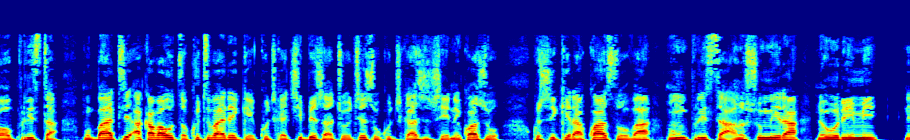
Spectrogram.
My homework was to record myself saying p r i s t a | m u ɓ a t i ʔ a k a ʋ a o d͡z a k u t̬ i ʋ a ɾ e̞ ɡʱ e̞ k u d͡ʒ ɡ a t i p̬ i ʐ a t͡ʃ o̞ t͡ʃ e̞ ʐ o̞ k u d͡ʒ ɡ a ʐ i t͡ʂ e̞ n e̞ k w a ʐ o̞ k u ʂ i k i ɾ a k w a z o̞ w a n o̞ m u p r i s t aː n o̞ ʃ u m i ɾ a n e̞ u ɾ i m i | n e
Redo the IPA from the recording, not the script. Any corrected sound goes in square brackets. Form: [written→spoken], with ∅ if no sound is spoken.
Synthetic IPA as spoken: p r i s t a | m u ɓ a t i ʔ a k a ʋ a [o→u] d͡z a k u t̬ i ʋ a ɾ e̞ ɡʱ e̞ k u d͡ʒ ɡ a [t→t͡ʃ] i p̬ i ʐ a t͡ʃ o̞ t͡ʃ e̞ ʐ o̞ k u d͡ʒ ɡ a ʐ i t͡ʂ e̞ n e̞ k w a ʐ o̞ k u ʂ i k i ɾ a k w a z o̞ [w→ʋ] a n o̞ m u p r i s t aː n o̞ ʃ u m i ɾ a n e̞ u ɾ i m i | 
